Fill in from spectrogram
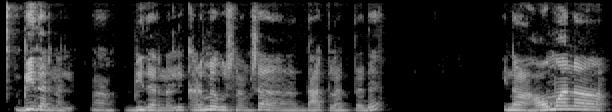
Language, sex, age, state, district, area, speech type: Kannada, male, 18-30, Karnataka, Kolar, rural, spontaneous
